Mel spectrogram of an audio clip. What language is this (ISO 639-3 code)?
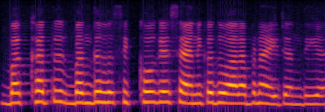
pan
